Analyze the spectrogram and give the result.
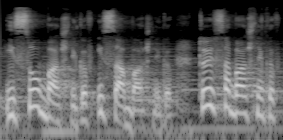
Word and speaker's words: Собашников: Он должен был быть Собачниковым, но он пишется и произносится как Собашников.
